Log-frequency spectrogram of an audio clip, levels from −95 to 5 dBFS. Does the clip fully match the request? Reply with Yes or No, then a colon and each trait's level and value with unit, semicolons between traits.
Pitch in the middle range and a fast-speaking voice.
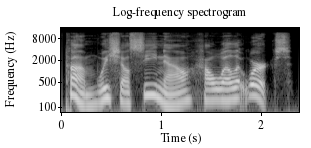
Yes: medium, 160 Hz; fast, 225 wpm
